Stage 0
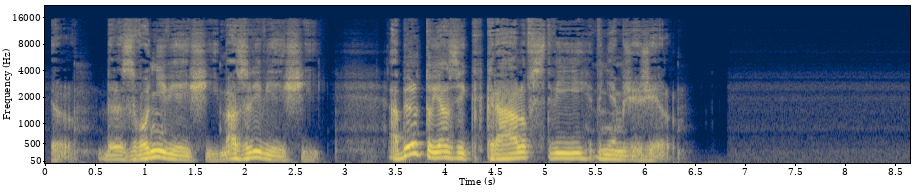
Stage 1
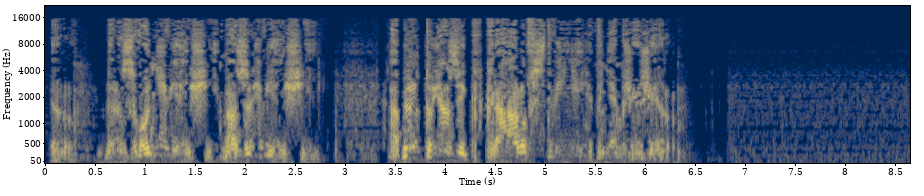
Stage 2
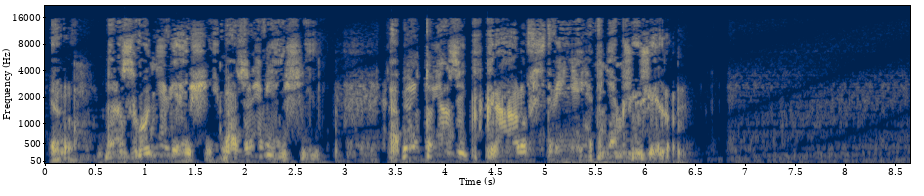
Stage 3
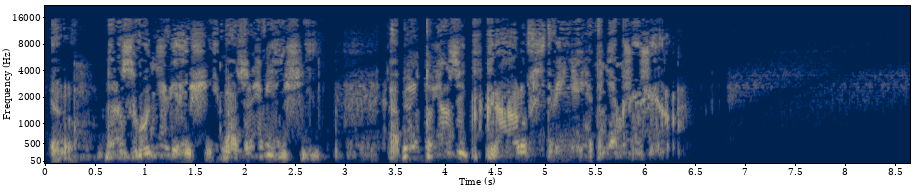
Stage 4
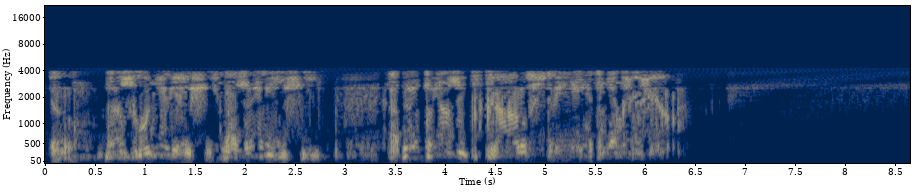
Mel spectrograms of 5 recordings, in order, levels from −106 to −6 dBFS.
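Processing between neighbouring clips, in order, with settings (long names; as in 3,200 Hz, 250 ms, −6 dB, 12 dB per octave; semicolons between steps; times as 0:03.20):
harmonic-percussive split with one part muted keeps percussive; low-shelf EQ 420 Hz −7.5 dB; boost into a limiter +12 dB; level −8 dB
downward compressor 6 to 1, threshold −29 dBFS, peak gain reduction 12.5 dB; frequency shifter mixed with the dry sound +0.6 Hz; level +4 dB
high-pass filter sweep 170 Hz → 3,600 Hz, 0:05.11–0:07.26; level −6.5 dB
hearing-aid frequency compression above 2,500 Hz 4 to 1; level −2.5 dB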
